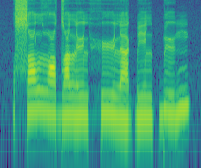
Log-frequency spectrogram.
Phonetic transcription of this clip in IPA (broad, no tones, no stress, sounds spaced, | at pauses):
sˤ ɨ l ðˤ ʉ dˤ o l ɨ l h ʉ l a k͡p i l ɓ ɨ ŋ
